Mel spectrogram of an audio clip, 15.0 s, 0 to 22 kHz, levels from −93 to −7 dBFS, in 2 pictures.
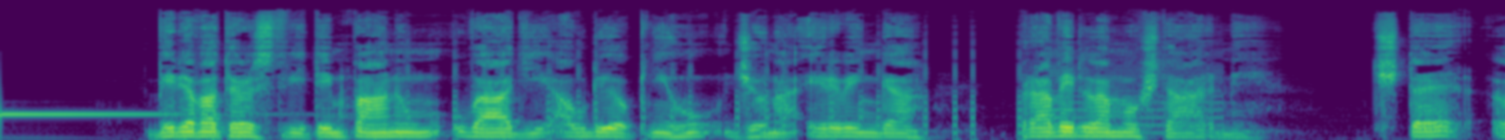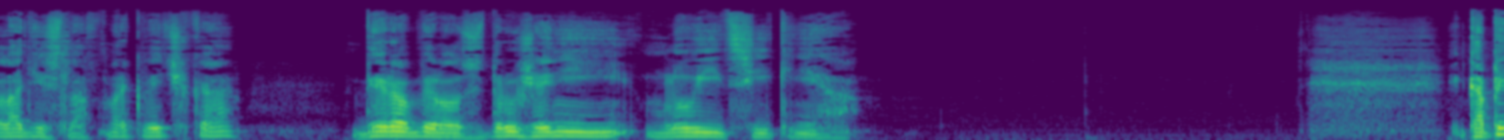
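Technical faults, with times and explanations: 2.03–5.24 s: GSM signalling bursts, a galloping dit-dit-dit of brief 217 Hz buzzes, roughly 10 dB below the sound, from a nearby phone's intermittent transmissions being rectified.
5.24–6.11 s: GSM phone buzz, now continuous rather than galloping, a hard raspy 217 Hz tone rich in harmonics about 18 dB down, as the phone transmits steadily in a call.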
